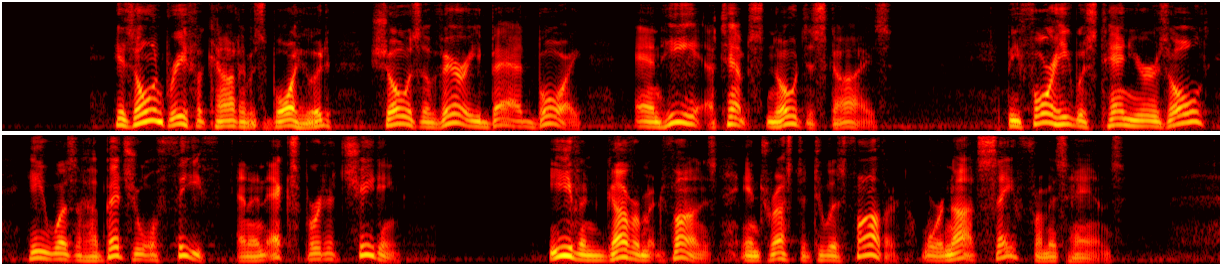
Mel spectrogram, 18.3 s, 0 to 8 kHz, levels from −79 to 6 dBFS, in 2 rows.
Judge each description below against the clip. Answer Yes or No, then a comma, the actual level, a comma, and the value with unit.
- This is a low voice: Yes, low, 125 Hz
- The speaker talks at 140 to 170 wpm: Yes, average, 150 wpm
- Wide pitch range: Yes, wide, 7.9 semitones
